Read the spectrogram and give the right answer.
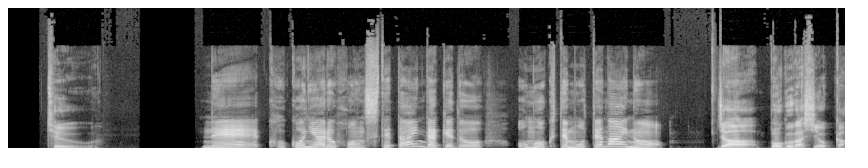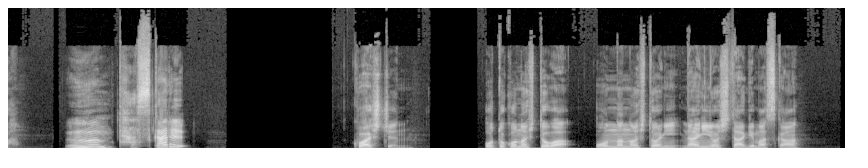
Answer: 男の人は女の人の本を捨ててあげます。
